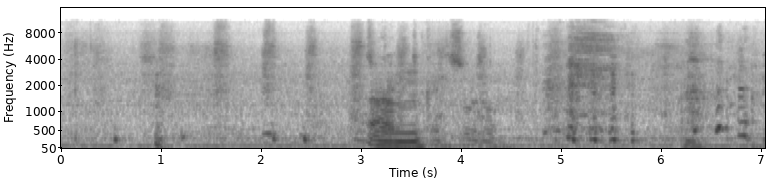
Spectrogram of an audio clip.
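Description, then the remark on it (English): Henry, a small Pomeranian dog kept as a mascot, breathes heavily in quick, rhythmic pants while people talk and chuckle softly over it. “The heavy breathing is Henry, the little Pomeranian who is our mascot, for those who are not seeing.”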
